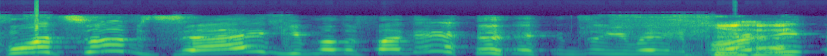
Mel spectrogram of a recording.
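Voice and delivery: put-on loud, very high drunken party god; Dionysus. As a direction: whoop it like a boozed-up reveler, laughing midway. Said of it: "the drunk god of wine, and he's just like".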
